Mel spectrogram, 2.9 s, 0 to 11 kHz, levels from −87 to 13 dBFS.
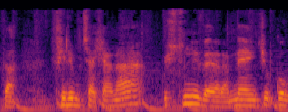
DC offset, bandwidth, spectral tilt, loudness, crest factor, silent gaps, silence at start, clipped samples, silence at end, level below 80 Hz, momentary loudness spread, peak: under 0.1%; 8.8 kHz; -6 dB/octave; -23 LUFS; 14 dB; none; 0 s; under 0.1%; 0 s; -40 dBFS; 9 LU; -8 dBFS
